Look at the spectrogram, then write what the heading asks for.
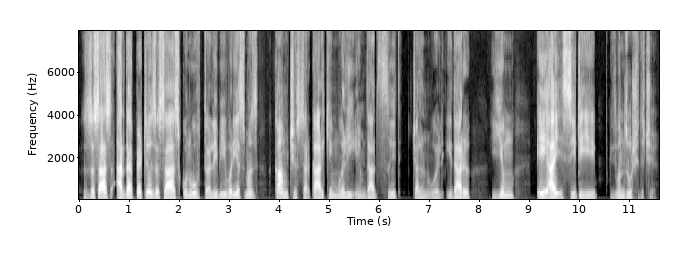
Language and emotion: Kashmiri, neutral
